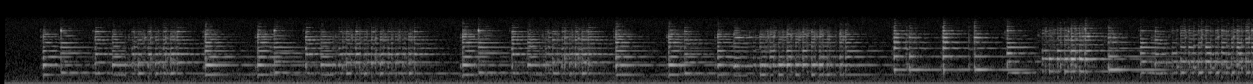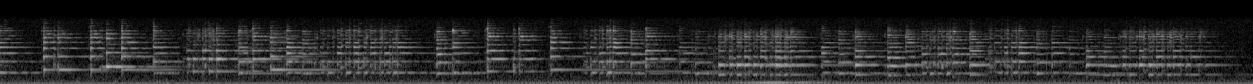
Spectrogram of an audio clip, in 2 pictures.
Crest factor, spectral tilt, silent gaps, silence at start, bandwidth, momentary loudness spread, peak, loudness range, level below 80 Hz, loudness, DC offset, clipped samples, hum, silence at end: 22 dB; -1.5 dB/octave; none; 0.05 s; 11 kHz; 7 LU; -10 dBFS; 2 LU; -48 dBFS; -30 LUFS; under 0.1%; under 0.1%; none; 0 s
